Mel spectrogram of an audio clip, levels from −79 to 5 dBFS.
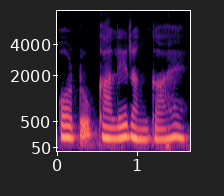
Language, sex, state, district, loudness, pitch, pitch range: Hindi, female, Bihar, Begusarai, -21 LUFS, 195 Hz, 185-205 Hz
